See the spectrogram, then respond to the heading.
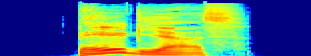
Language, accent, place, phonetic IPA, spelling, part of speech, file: German, Germany, Berlin, [ˈbɛlɡi̯ɐs], Belgiers, noun, De-Belgiers.ogg
- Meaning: genitive singular of Belgier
